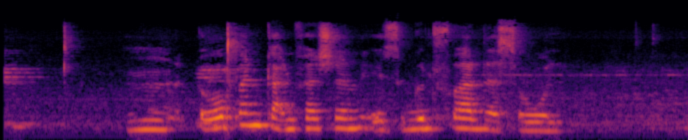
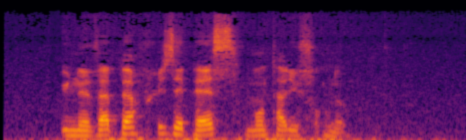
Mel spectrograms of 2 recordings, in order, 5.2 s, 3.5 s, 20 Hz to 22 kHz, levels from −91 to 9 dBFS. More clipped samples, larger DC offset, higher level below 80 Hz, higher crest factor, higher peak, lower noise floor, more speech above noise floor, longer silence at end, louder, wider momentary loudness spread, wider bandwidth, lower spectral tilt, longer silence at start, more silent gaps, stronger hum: neither; neither; second, -78 dBFS vs -34 dBFS; first, 26 dB vs 18 dB; about the same, -4 dBFS vs -2 dBFS; first, -51 dBFS vs -44 dBFS; about the same, 23 dB vs 25 dB; second, 0 s vs 0.15 s; second, -28 LUFS vs -18 LUFS; about the same, 16 LU vs 16 LU; second, 13.5 kHz vs 16.5 kHz; about the same, -2 dB/octave vs -3 dB/octave; second, 0.05 s vs 0.35 s; neither; neither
